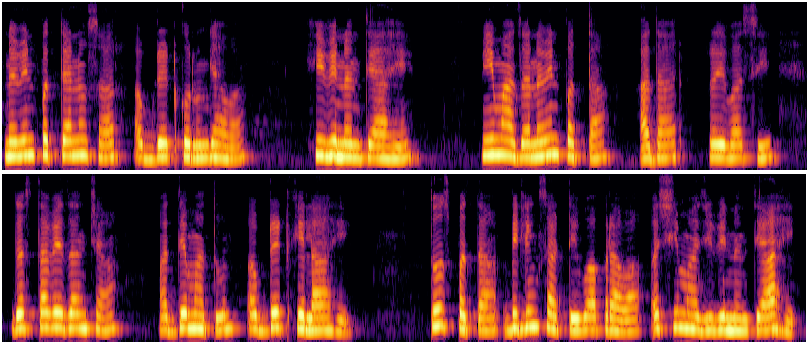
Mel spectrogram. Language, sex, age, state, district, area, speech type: Marathi, female, 18-30, Maharashtra, Osmanabad, rural, spontaneous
